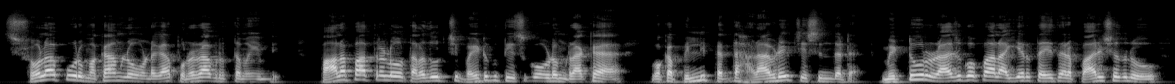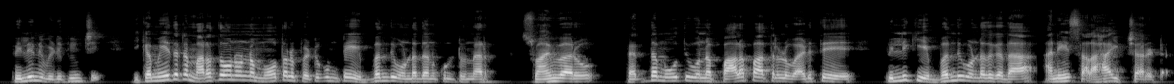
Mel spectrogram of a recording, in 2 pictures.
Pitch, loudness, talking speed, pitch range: 150 Hz, -17 LUFS, 105 wpm, 130-180 Hz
